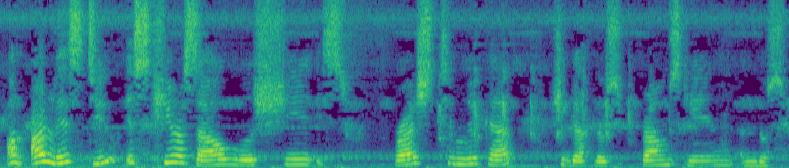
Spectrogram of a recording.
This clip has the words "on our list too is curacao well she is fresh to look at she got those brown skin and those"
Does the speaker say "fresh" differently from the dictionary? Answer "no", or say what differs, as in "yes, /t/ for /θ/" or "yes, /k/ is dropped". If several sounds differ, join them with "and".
no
